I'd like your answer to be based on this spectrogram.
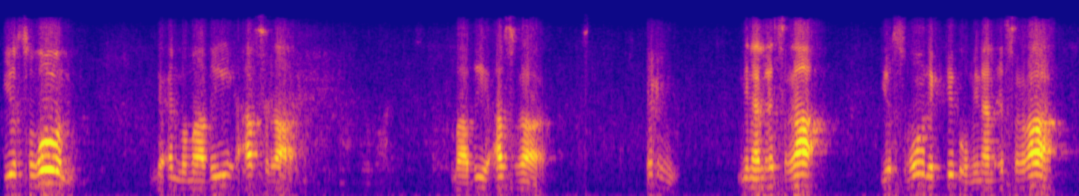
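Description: A male teacher, going through a classical text line by line, repeating points and asking his students whether it is clear. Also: mid-range voice, normal speed, long pauses. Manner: repeats points and checks understanding. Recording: dull lo-fi recording.

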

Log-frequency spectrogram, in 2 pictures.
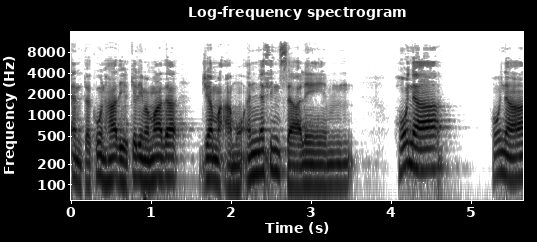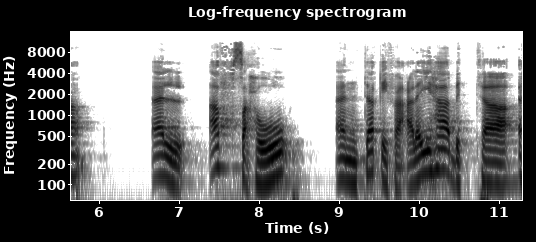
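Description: A middle-aged man with a lilt leads a classroom lecture on grammar. He speaks at an ordinary pitch, patient and methodical, repeating each point and pausing to ask his students whether they follow. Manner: patient, repetitive, checks understanding with questions. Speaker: religious grammar teacher.

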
